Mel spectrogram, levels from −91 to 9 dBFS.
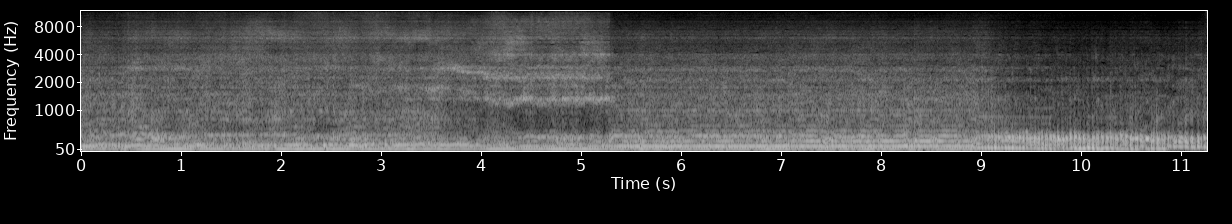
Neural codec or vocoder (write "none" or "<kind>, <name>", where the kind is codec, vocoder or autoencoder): codec, SNAC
